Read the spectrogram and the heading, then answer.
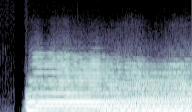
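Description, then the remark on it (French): An ocean liner's deep, loud horn blasts suddenly after a brief silence and holds one steady, rich low tone, with no voices. “C'est le bruit du paquebot de la séquence de chansons avec le mot à l'air.”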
